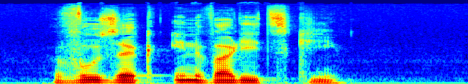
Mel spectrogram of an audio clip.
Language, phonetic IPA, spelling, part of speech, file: Polish, [ˈvuzɛk ˌĩnvaˈlʲit͡sʲci], wózek inwalidzki, noun, Pl-wózek inwalidzki.ogg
